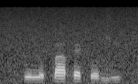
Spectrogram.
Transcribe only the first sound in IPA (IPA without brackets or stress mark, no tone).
u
